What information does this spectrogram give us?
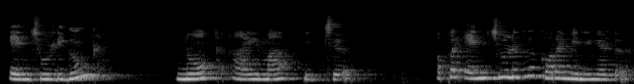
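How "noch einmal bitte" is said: very slow, each word set apart; slowly spelled-out classroom German; slow teaching demo. Shown as a demonstration. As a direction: model the phrase slowly for learners. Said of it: "teacher demonstrating German phrase".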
